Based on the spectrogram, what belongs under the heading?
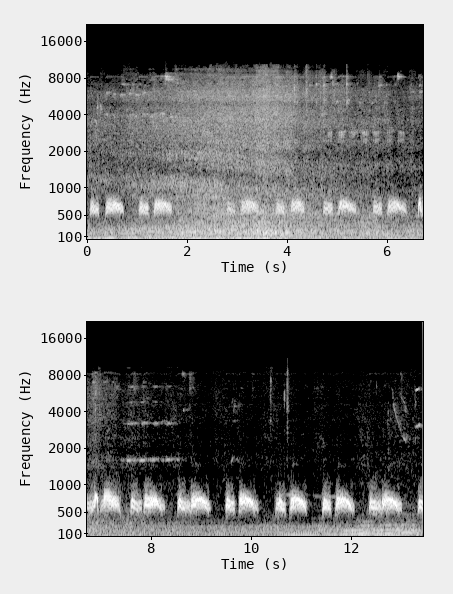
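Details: Repeated soft coos from a spotted dove in a trapping setting in Ninh Thuận. They run in a rhythmic chain of short-long pairs, quieter at first under broadband rustling noise, then clearer and louder toward the end.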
